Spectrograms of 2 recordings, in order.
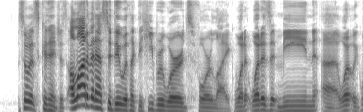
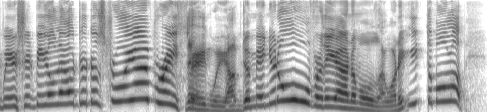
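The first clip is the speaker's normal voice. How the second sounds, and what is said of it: Mocking impression of certain people. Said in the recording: “my impression of those people”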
